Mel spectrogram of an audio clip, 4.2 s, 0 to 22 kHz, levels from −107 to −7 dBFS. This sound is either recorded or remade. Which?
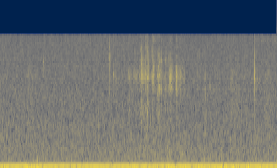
remade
